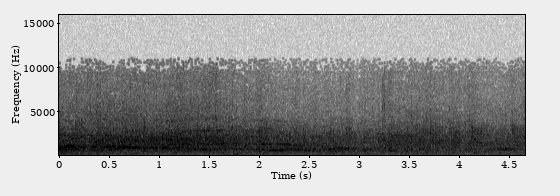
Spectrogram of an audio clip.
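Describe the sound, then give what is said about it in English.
Steady applause from an audience for the youth choir, a dense wash of many hands clapping at an even level for several seconds with no voices standing out. “Why don't you clap for the youth choir?”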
